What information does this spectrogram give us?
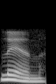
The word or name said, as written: limn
